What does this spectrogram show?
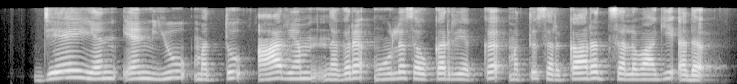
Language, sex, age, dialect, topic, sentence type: Kannada, female, 31-35, Dharwad Kannada, banking, statement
